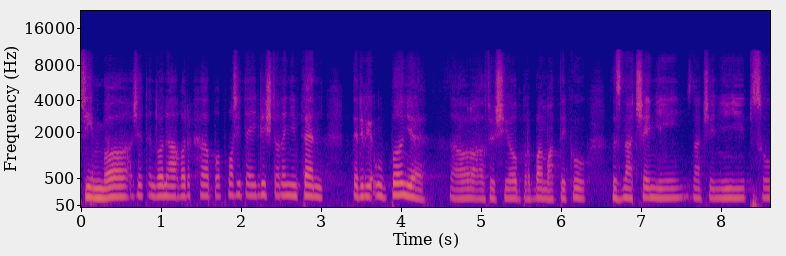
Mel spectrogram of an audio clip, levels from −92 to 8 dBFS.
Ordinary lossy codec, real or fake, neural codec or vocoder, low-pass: MP3, 64 kbps; fake; codec, 16 kHz in and 24 kHz out, 0.6 kbps, FocalCodec, streaming, 2048 codes; 10.8 kHz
